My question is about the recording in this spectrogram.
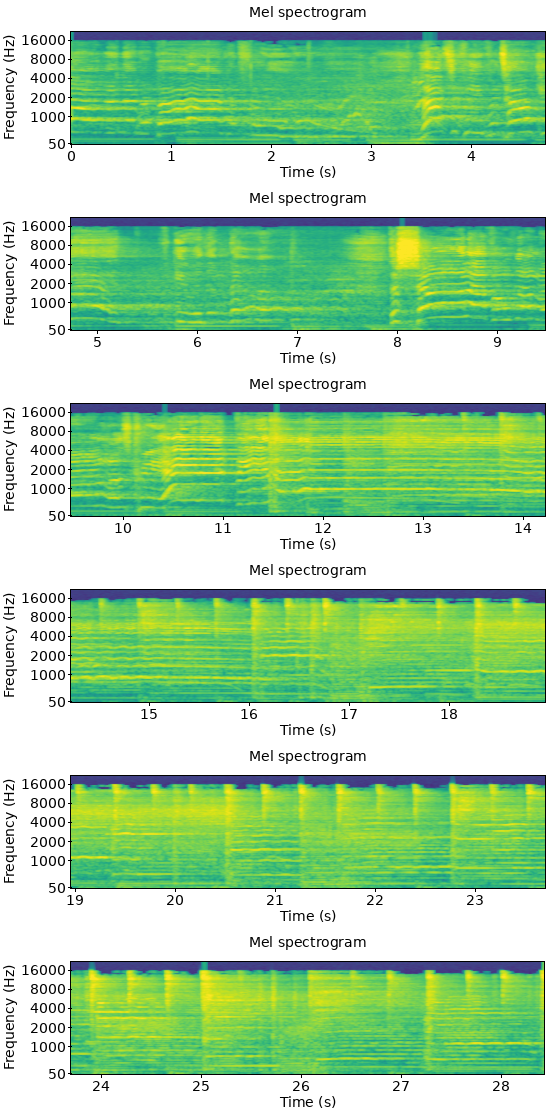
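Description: Live rock band playing in a large hall, with a woman singing long, sliding vocal lines over bass and drums. About twelve seconds in the band grows fuller, with guitar and a steady, driving rhythm.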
